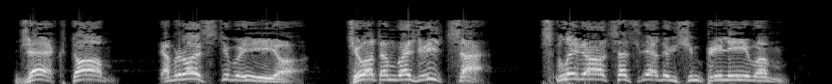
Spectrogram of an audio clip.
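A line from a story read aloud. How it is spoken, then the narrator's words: Shouted while leaving. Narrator (Russian): один из них, уходя, крикнул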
